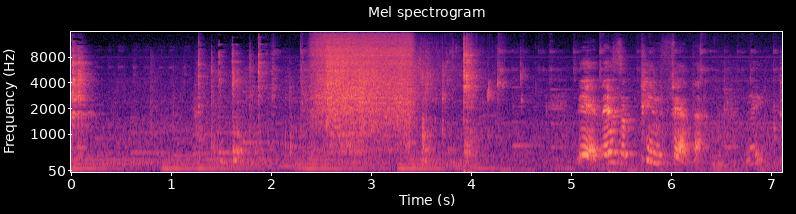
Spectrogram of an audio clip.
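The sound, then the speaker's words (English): A running kitchen tap as chicken drumsticks are rinsed, a brief gush of water lasting about a second, with talking before and after it. “Give a quick rinse, get my plate,”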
